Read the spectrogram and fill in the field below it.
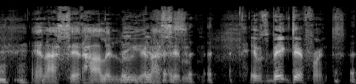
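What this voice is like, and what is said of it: Usual voice. Nothing is said of it.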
